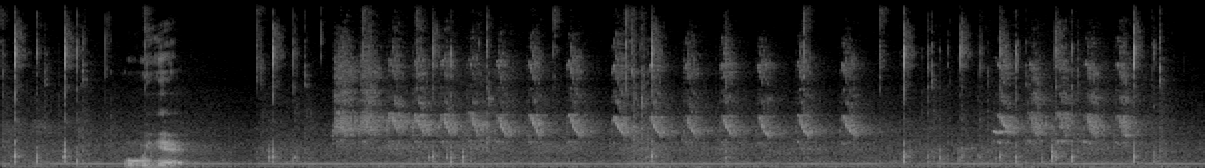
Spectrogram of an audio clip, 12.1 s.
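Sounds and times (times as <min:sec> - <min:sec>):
steady hum: 0:00.0 - 0:12.0
sharp clicks: 0:02.5 - 0:07.4, 0:08.8 - 0:11.7
bird chirping: 0:03.3 - 0:08.8, 0:09.7 - 0:11.6.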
